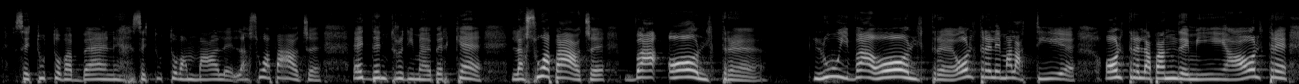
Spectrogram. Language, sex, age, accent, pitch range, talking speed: Italian, female, 30-49, native, 220-305 Hz, 145 wpm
